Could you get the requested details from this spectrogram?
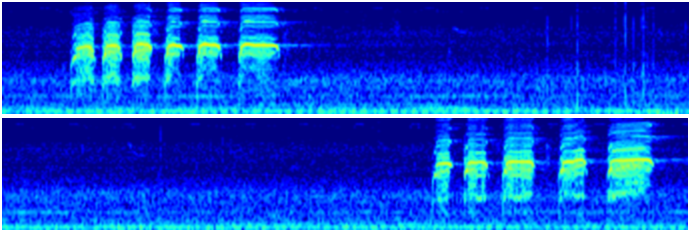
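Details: Osprey at a nest near Charlo, Montana, where a pair is building a new nest, giving two series of loud, sharp, repeated piercing whistles, about six notes each, separated by a quiet gap with a low hum.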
